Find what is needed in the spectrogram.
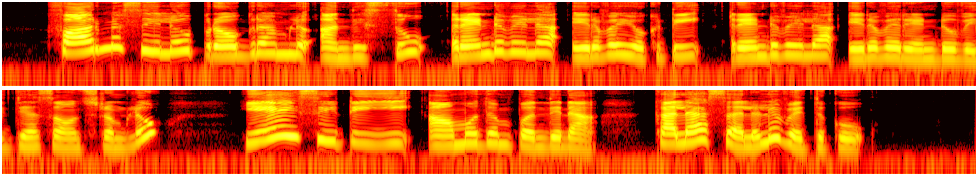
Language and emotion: Telugu, neutral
